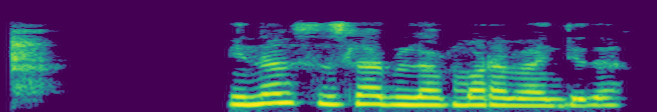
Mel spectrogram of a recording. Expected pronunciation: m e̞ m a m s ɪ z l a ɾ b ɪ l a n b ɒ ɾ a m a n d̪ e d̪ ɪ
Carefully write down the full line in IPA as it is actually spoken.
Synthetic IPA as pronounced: m e̞ n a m s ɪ z l a ɾ b ɪ l a n b ɒ ɾ a m a n d̪ e d̪ ɪ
